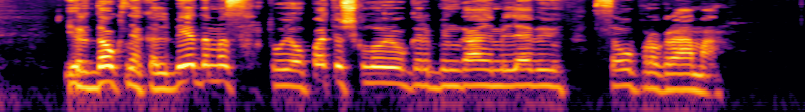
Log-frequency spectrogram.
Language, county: Lithuanian, Marijampolė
